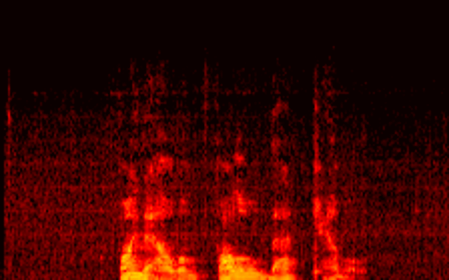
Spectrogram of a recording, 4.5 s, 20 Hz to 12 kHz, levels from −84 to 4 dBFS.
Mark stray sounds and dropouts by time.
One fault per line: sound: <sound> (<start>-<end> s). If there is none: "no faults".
no faults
